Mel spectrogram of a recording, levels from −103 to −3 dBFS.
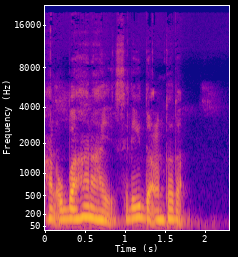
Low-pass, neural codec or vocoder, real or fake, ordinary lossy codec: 19.8 kHz; vocoder, 44.1 kHz, 128 mel bands every 512 samples, BigVGAN v2; fake; MP3, 96 kbps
